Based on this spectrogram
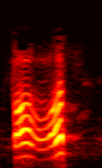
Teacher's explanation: ما أنطق الطاء ولكن فيها صفة الاستعلاء وصفة الإطباق تبقى فيه · Term: إدغام ناقص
